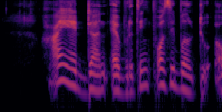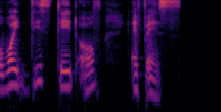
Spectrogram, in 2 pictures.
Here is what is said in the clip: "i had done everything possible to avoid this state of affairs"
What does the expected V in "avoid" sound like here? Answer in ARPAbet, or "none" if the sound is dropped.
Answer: W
